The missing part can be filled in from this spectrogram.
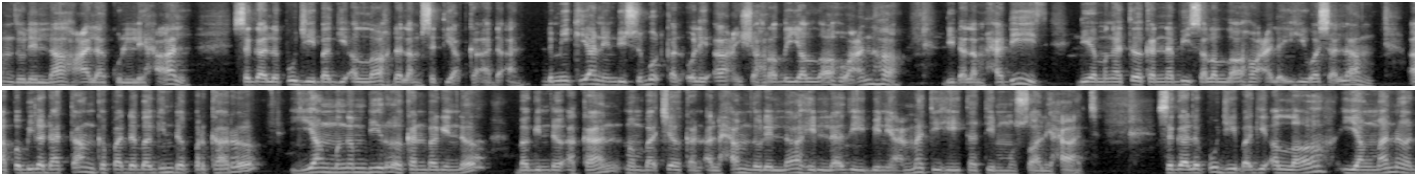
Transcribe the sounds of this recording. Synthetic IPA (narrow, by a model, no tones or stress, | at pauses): md̪ulilːaɦʕa̰lakʊlːḭħal | səɡalapud͡ʒibaɡiʔɑlːɑɦdala̰msət̪ia̰p̚kəʔa̰daʔandəmikianjaŋdisəbʊt̪̚kanolɛhʔaʕḭʃaɦrɑ̰d̪ialːɑɦuʕa̰nɦa̰ | dida̰la̰mħadiθ | diamə̃ŋat̪əkanːãbisɔlalːɑɦuʕa̰lajɦiwasa̰lamʔapabiladat̪aŋkəpadabaɡindəpərkaɾə | jaŋmə̃ŋəmbiɾəkanbaɡində | baɡindəʔakanmə̃mbat͡ʃaka̰nʔa̰lħamd̪ulilːaɦlːaðibinḭ̃ʕmat̪iɦit̪at̪ɪmːusːɑ̰liħa̰t̪̚ | səɡalapud͡ʒibaɡiʔɑlːɑhjaŋmanə̃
